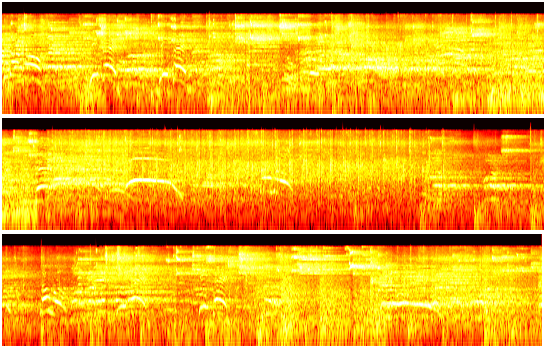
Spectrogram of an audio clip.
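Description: Basketball game on a wooden sports-hall court: the ball bouncing, shoes squeaking in short chirps, and players and spectators calling out, all echoing around the hall.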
